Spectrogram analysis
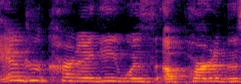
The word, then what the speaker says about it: Carnegie: want to say Andrew Carnegie was a part of the story, which I live in Pittsburgh. That's the correct way to say, it's not Carnegie, it's Carnegie.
